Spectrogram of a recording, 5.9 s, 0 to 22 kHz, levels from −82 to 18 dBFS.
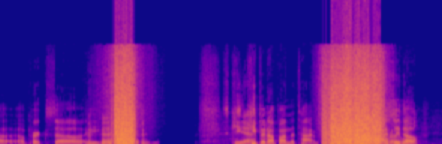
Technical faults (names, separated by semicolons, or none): wireless microphone noise hit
